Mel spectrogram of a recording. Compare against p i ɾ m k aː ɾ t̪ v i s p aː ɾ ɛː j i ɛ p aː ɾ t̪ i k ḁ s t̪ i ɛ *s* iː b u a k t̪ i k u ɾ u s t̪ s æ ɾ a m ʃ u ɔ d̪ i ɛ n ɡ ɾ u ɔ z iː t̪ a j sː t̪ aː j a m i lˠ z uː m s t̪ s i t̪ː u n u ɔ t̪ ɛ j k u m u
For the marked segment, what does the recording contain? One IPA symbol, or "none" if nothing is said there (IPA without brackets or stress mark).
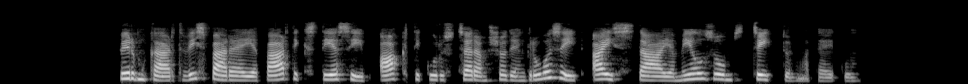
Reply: s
